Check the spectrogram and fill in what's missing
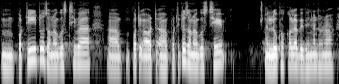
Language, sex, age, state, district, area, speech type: Assamese, male, 18-30, Assam, Charaideo, urban, spontaneous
